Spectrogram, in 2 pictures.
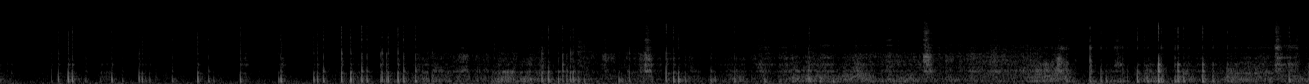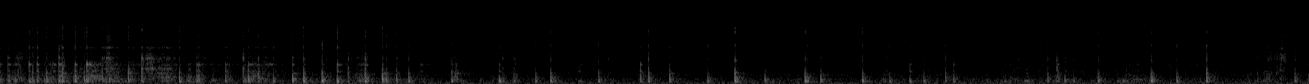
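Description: Fingernails tap and scratch rapidly on a wooden surface, close up.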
